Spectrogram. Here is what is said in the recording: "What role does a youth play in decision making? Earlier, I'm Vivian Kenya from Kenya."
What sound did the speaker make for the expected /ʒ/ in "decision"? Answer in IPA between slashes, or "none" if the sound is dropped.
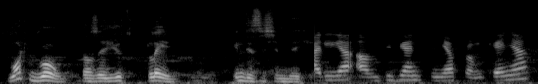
/ʃ/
